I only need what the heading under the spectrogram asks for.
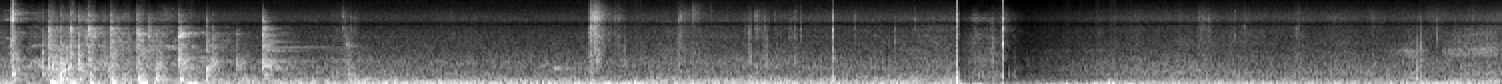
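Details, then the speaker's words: Mower with crankshaft play, engine turned over: heavy, uneven clunks from a connecting rod knock, not audible while running. "Hear the knock from the rod. I mean, you can hear it, but you won't even. But you can't hear it while it's running. Yeah, did you hear that? Clunk. Hear that clunk clunk?"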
